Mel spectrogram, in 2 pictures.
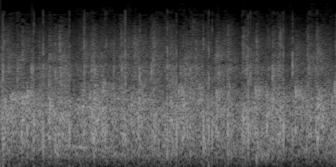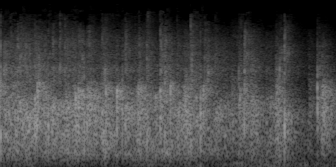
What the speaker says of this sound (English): Let's give a round of applause for both companies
